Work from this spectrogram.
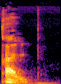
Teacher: place the back of your tongue near the uvula, and then you tighten your throat slightly to create a constricted sound. And then you release the sound with a crisp, strong burst, similar to K, but pronounced much deeper in the throat.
